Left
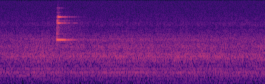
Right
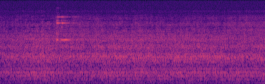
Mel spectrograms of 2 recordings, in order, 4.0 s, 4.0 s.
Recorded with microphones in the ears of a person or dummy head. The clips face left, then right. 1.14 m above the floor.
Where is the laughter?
I don't hear laughter.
